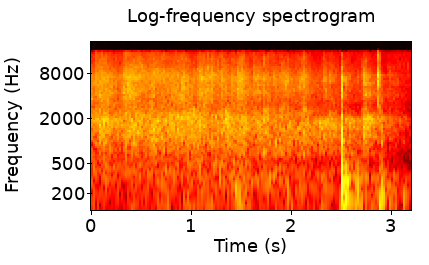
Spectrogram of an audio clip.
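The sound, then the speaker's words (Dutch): An audience applauds steadily, a dense wash of many hands clapping at an even level, with a couple of sharper individual claps standing out near the end. “Hè, zullen we Tom even een applaus geven?”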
